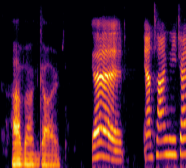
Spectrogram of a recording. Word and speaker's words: avant-garde: to you um but this word is actually from French so it's not pronounced how you would pronounce regular English words it's actually avant-garde try that avant-garde avant-garde good aunt I'm me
